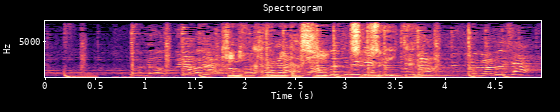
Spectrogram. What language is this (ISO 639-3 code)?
jpn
